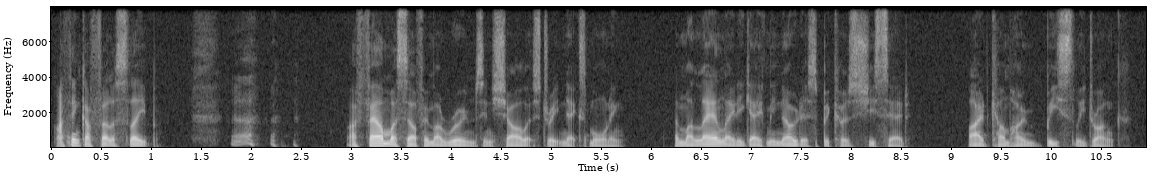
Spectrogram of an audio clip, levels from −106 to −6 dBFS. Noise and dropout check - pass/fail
fail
